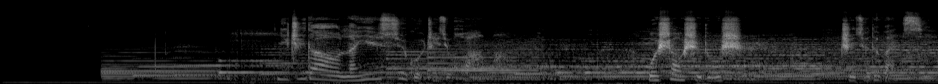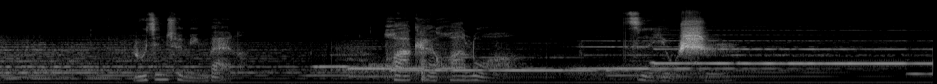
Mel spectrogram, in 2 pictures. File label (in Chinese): 伤感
